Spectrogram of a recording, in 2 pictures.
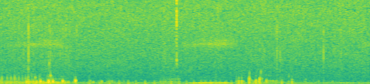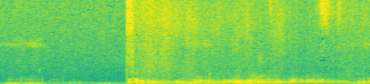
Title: Sleeping girl with snore while hungry.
